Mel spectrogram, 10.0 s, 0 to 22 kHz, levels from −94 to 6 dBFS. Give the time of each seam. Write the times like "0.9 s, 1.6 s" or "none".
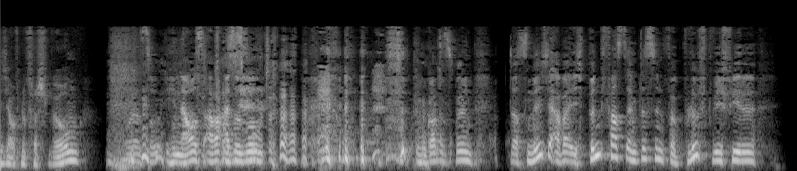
5.1 s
